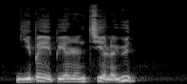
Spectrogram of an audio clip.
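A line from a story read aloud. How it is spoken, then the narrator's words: Flat, calm. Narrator (Chinese): 道长淡淡的跟他说了一句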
